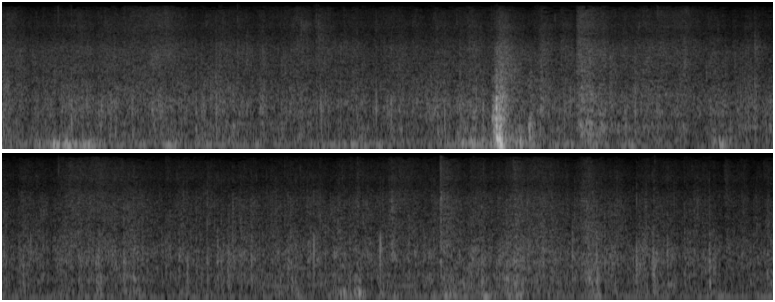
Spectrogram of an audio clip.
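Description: Rain falling on an inflatable tent, heard from inside. About three seconds in comes a single sharp thump, louder than the rain.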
